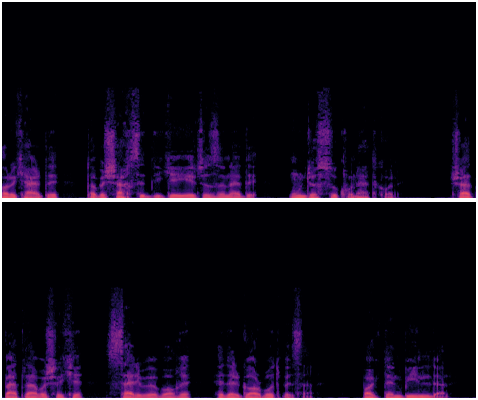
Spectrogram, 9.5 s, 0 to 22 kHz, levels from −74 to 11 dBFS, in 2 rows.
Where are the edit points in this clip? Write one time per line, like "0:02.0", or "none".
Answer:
0:04.4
